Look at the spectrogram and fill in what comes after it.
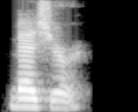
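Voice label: "measure", English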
